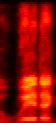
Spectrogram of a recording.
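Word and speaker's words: Whydah: W Galley because it was just filled with gold yeah and apparently it's pronounced the WID Galley I hate that I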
